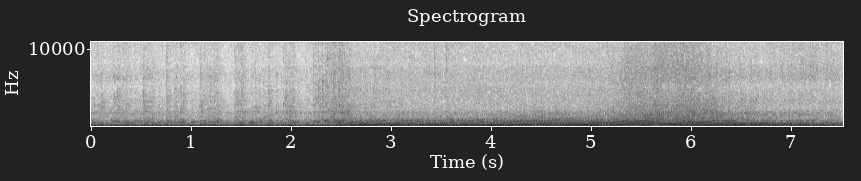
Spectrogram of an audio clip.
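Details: Newly built 427 Windsor Ford V8, 540 hp, roller cam, carburetted, for a 1965 Cobra, mixture and timing set, restarted: deep even idle, then clean blips rising and settling smoothly, no knocks or misses; healthy engine.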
